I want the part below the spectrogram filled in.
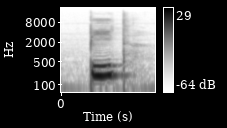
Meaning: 1. to drink (to take in liquid) 2. to drink (to take in alcoholic beverage)
- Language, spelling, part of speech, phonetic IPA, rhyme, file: Czech, pít, verb, [ˈpiːt], -iːt, Cs-pít.ogg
